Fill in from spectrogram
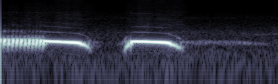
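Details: Two low coos of a Spotted dove from 'gáy thúc gáy gọi' song, the first long and level then falling, the second shorter with a downward slide and fading tail.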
